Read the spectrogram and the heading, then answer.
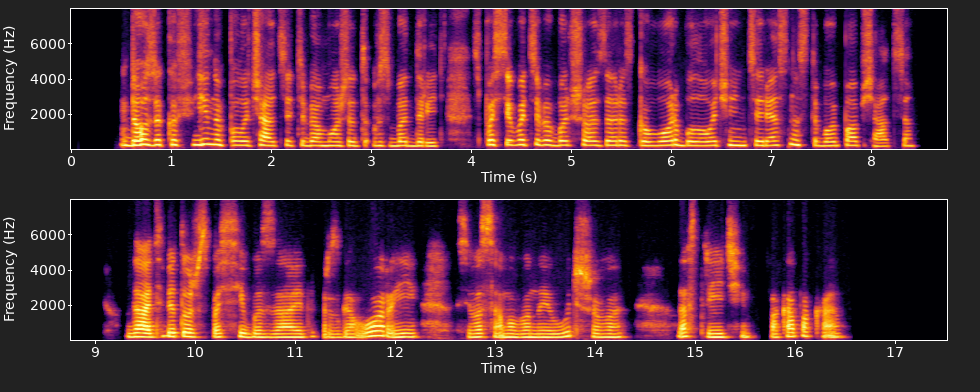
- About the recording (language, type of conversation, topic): Russian, podcast, Как вы начинаете день, чтобы он был продуктивным и здоровым?
- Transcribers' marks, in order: none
